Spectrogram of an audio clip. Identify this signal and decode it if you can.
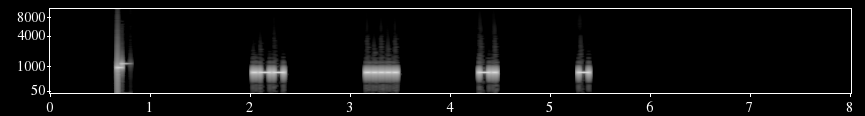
Morse code, heard as a keyed tone, about 36 wpm, spaced as for 10 wpm, 700 Hz. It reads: W5NT
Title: USA Call Signs - 4 Characters - 8x Character Spacing - 35wpm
